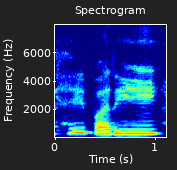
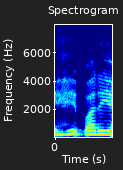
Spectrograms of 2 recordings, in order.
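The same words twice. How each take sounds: First: Higher, very slow syrupy "Hey, buddy"; sugary sweet parent. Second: Put-on soft, quieter coaxing call to a child; gentle parent voice. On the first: Retold or imitated. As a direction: drip fake sweetness through a forced smile. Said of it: "putting a sugary smile on their face". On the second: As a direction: ease into it like a patient parent. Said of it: "they come to me and they say".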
